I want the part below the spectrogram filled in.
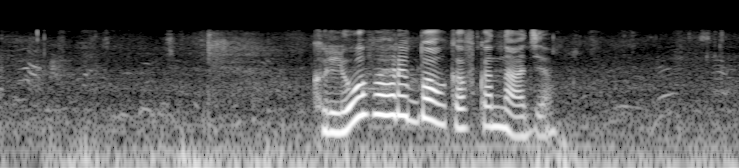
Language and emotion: Russian, positive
